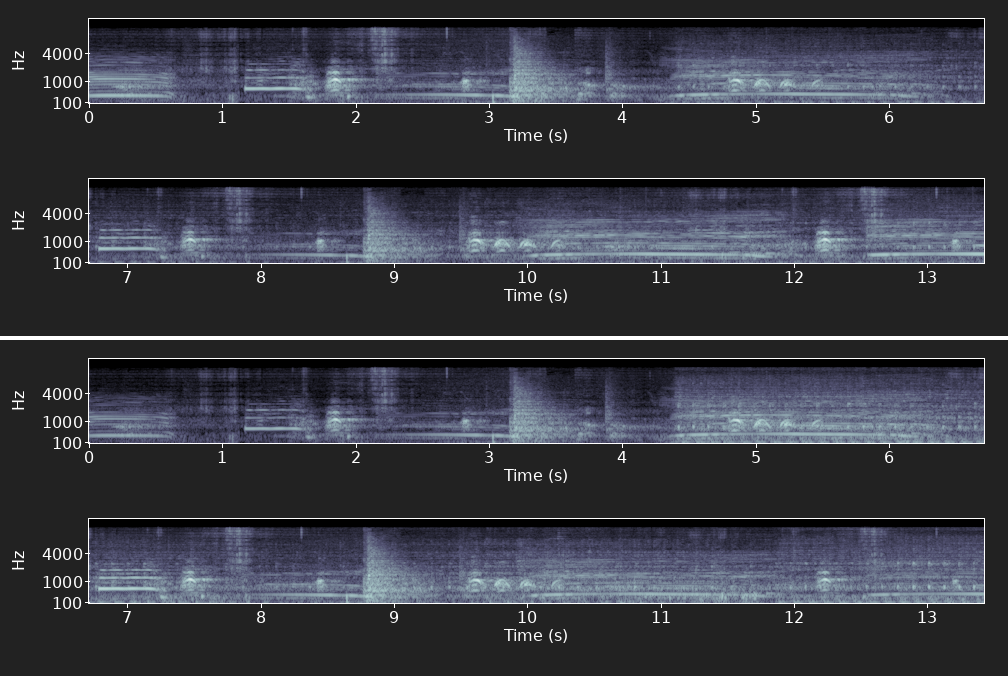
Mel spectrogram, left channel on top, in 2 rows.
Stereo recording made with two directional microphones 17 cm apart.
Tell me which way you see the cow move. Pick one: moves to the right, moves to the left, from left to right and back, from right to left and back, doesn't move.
from left to right and back.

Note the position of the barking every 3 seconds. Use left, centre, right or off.
left, centre, right, centre, left.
